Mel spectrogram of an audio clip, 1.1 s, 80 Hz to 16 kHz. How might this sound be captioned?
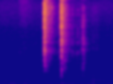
Gun cocking 4
Cocking a revolver. recorded with a Roland R-05
cock, cocking, gun, revolver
